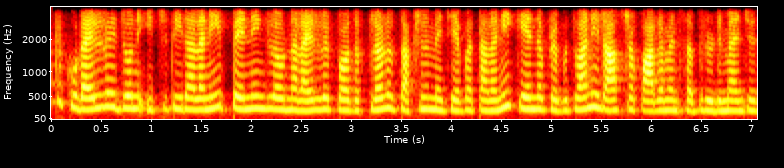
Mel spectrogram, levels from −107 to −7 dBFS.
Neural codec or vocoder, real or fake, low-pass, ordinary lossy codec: codec, 24 kHz, 0.5 kbps, DualCodec; fake; 3.6 kHz; none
